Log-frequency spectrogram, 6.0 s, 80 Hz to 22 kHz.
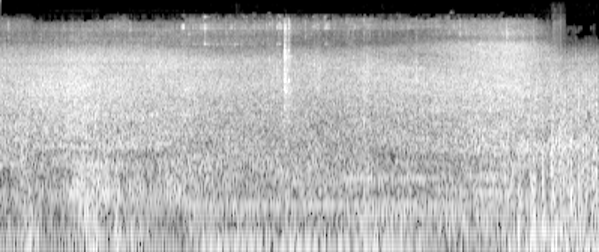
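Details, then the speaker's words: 2022 Heil Sentry 15 3-ton heat pump with LG scroll compressor, running in cool mode at 67°F: steady low hum and fan rush, even drone, no knocks or rattles; normal cooling operation. "This one's actually, I'm glad this one's actually in cool mode, not weirdly heat mode."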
